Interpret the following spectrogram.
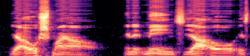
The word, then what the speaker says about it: Ishmael: means yao is exalted the correct way to say the name of abraham's firstborn son is not ishmael it is yahoo al ya'oshma'al and it means ya'll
